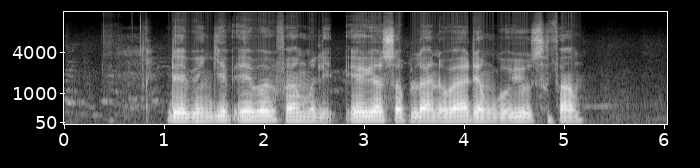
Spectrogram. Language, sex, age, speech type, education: Nigerian Pidgin, male, 15-29, spontaneous, tertiary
